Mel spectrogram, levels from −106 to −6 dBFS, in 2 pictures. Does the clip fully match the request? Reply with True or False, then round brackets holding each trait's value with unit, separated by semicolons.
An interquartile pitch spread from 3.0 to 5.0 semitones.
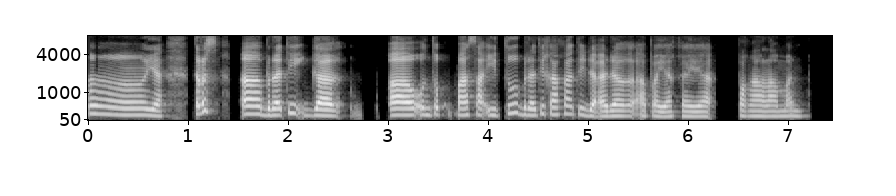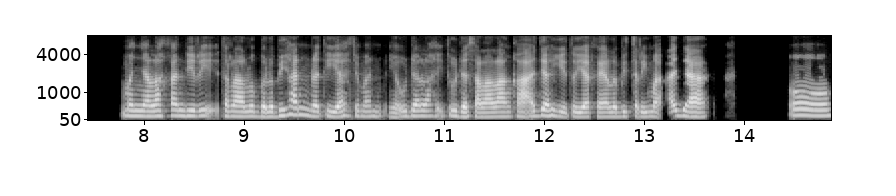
True (3.8 semitones)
